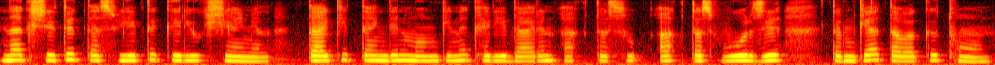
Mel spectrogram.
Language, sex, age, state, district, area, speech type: Kashmiri, female, 18-30, Jammu and Kashmir, Kupwara, rural, read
